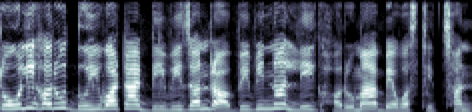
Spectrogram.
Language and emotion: Nepali, neutral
